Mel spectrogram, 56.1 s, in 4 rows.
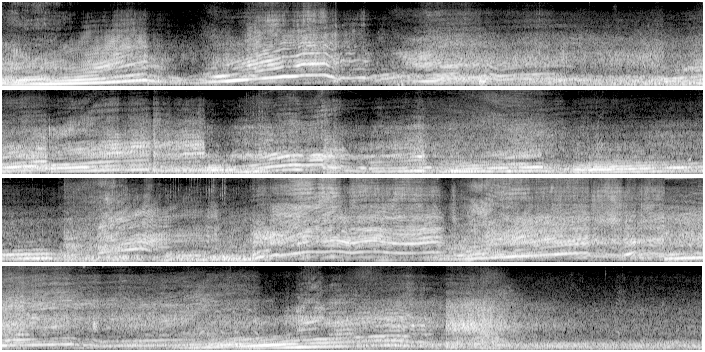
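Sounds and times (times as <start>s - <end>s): car engines accelerating through gears: 13.5s - 52.1s.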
